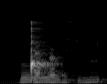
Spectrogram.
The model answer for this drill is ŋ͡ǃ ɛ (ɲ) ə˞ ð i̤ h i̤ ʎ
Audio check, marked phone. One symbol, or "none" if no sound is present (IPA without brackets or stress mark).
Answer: n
